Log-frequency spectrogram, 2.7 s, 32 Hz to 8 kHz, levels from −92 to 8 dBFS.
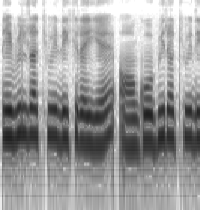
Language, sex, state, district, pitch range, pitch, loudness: Hindi, female, Chhattisgarh, Rajnandgaon, 195-220 Hz, 215 Hz, -14 LUFS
